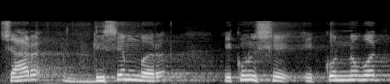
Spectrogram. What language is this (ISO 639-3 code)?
mar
